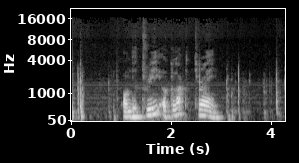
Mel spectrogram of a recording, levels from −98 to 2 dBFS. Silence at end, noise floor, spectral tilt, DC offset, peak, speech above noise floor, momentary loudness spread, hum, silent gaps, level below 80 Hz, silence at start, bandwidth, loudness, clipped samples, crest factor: 0.15 s; -54 dBFS; -9.5 dB/octave; under 0.1%; -2 dBFS; 38 dB; 22 LU; none; none; -54 dBFS; 0.05 s; 10 kHz; -18 LUFS; under 0.1%; 16 dB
